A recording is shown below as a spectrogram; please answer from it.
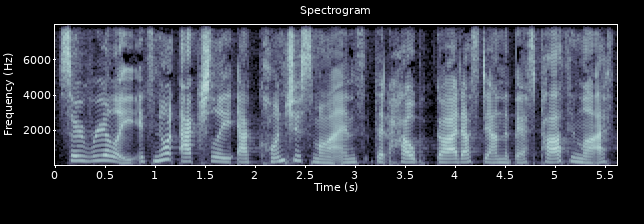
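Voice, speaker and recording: A woman's voice: mid-range voice, measured pace. A young adult woman speaking as a podcast host, moving between scripted presenting and casual chat.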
